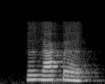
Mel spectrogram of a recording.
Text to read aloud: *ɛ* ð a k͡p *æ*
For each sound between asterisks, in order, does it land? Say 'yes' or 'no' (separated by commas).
no, no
